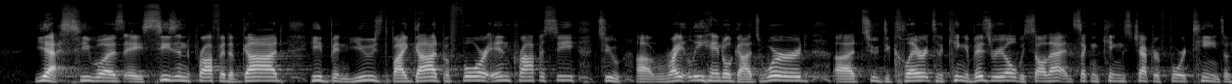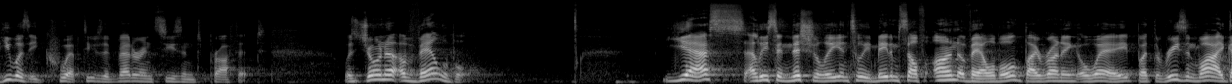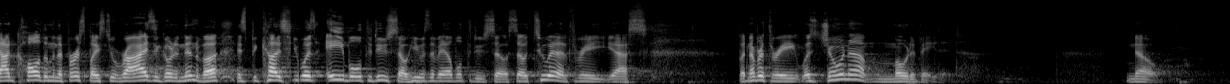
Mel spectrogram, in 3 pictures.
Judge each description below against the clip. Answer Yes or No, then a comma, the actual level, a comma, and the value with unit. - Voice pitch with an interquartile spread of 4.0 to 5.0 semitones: Yes, average, 4.4 semitones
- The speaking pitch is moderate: Yes, medium, 170 Hz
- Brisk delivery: No, average, 175 wpm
